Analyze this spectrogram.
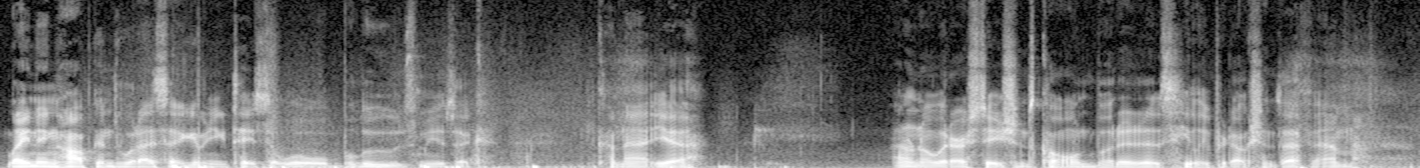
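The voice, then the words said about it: Put-on radio DJ voice. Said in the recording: “Gotta bring out the old radio voice.”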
